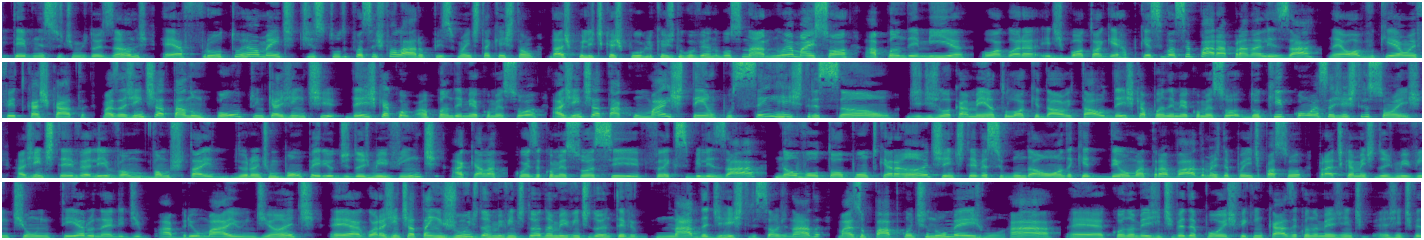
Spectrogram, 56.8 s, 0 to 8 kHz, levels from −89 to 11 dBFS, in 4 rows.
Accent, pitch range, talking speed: Brazilian, 165-210 Hz, 190 wpm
